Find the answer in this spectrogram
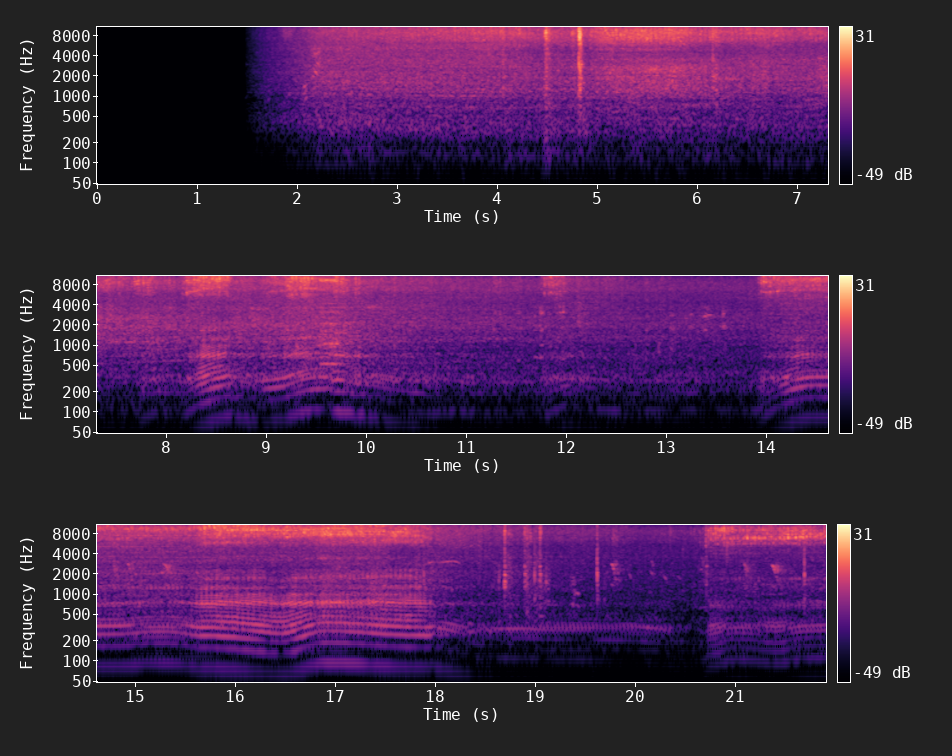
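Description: A classic Mini's engine starts running suddenly, then is revved: one short rise and fall, and later a longer spell of revs going up and down several times as the car pulls away.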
